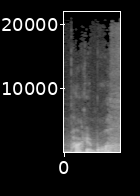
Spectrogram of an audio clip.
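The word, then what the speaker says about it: Poké Ball: I'm also like how a Pokeball is a Pokeball. – Yeah. – Did I even say that right? – You absolutely did.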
